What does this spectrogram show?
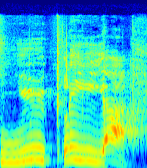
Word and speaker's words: nuclear: expensive form of energy you said nuclear like if you can't even pronounce it properly mate you shouldn't be the energy Minister it's nuclear get out add di write the word down and spell it new not nucle and not only are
